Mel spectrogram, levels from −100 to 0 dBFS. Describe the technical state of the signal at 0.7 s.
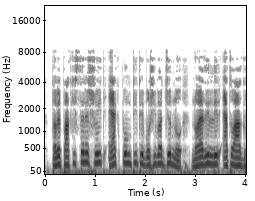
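At 0.7 s the speech sounds hollow and phasey. This is channel delay (comb filtering), present for the whole clip. One channel lags by under a millisecond, and summing to mono cancels evenly spaced frequencies. The first notch falls around 700 Hz.

The same moment also sounds watery and swirly, with smeared attacks. Nothing is heard above 8.4 kHz. The likely cause is MP3 compression, running throughout, and the plainly audible damage fits a low bitrate near 34 kbps. Weak frequency lines switch on and off between frames.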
